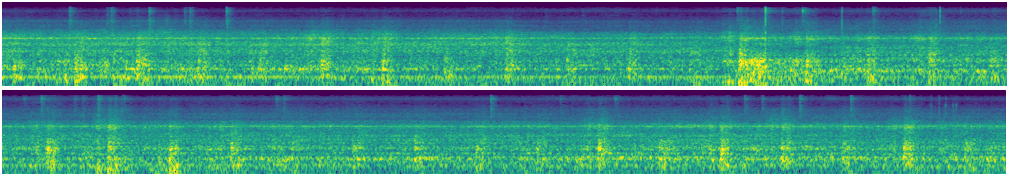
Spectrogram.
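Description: Argo Parahyangan passenger train running at speed, heard from inside the coach: a steady rumble of wheels on rails with occasional clicks. A steady low hum under it stops about eleven seconds in, where there is a brief louder rush.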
